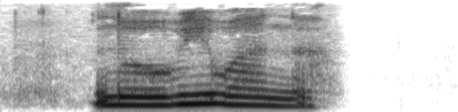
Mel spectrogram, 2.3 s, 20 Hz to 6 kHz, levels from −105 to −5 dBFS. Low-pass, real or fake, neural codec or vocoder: 5.4 kHz; real; none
